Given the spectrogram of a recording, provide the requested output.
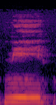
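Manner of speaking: "ni" held high and level; first-tone "ni", high and steady. Shown as a demonstration. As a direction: say "ni" on a high, even pitch. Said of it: "we could have the first tone".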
